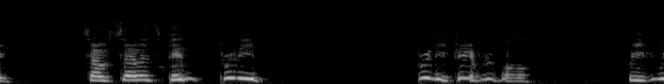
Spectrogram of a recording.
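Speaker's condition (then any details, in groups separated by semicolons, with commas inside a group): Cerebral palsy; mild left side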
